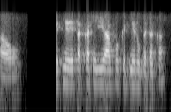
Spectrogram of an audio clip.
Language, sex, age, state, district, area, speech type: Hindi, male, 30-45, Madhya Pradesh, Hoshangabad, rural, conversation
